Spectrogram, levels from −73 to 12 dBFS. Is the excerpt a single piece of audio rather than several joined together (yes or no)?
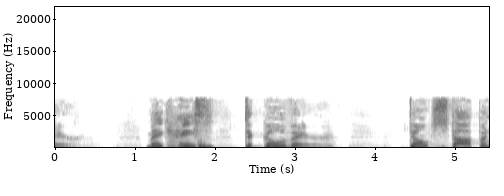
yes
